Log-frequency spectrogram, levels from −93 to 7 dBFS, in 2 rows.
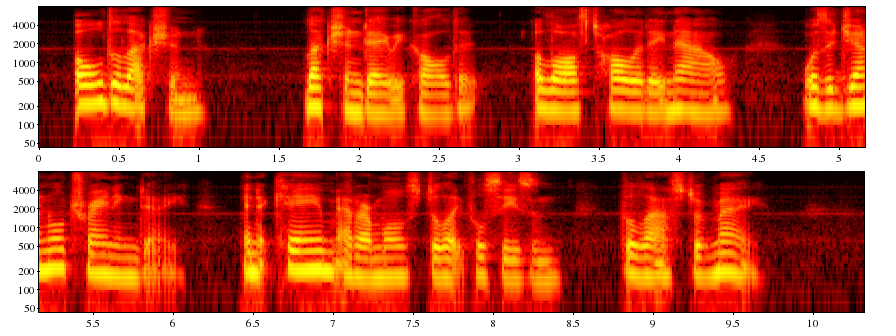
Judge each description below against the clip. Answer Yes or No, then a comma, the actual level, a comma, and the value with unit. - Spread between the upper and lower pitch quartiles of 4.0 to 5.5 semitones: No, average, 3.4 semitones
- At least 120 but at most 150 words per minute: No, average, 165 wpm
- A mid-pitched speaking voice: Yes, medium, 170 Hz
